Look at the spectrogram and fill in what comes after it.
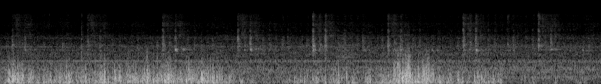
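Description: Wind buffeting the microphone at the open window of a moving passenger coach, over the rumble of the train running along the track. The buffeting eases about five seconds in.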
